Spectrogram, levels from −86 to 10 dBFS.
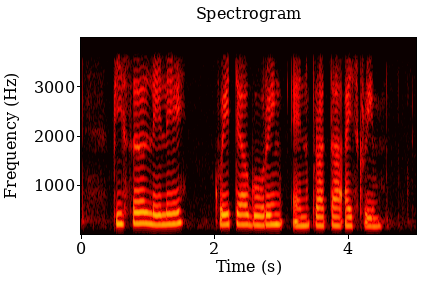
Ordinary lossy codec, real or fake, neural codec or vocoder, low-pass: none; real; none; 3.6 kHz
